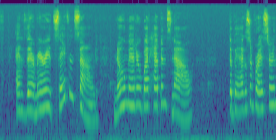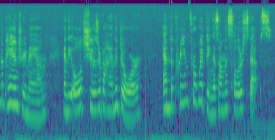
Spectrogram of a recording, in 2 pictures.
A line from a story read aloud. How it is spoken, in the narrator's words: breathed Charlotta the Fourth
